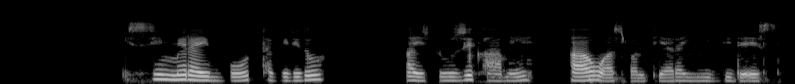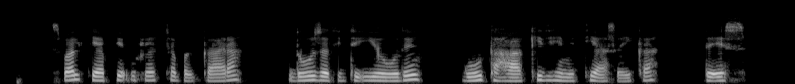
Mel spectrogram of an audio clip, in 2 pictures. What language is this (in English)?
Wolaytta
